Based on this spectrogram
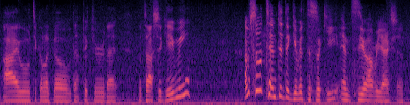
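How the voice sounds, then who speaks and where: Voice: mid-range voice, sing-song, unhurried, slight background noise. A game streamer chatting casually, in a teasing, sweary way. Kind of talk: casual live gaming chat.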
